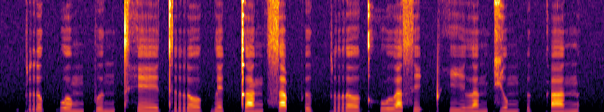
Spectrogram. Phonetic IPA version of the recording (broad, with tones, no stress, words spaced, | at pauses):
pru˥˩k̚wo˨˩m pɯ˩˦ŋ tʰeː˨˩ troː˨˩k̚le˨˩k̚ ta˨˩ŋsa˥˩p̚ʔɯ˨˩k̚ prɤː˧kʰwu˧a̯ si˨˩ʔpʰiː˨˩la˨˩n t͡ɕo˧mʔɯ˥˩k̚ ʔa˦˥n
